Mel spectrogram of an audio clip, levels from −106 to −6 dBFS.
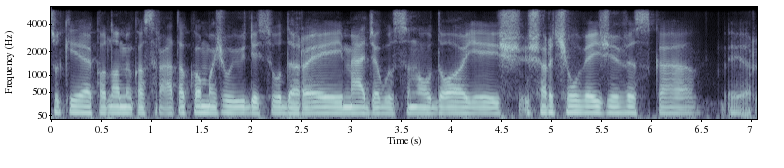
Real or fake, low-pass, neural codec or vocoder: fake; 5.4 kHz; codec, 16 kHz, 2 kbps, X-Codec, HuBERT features, trained on LibriSpeech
